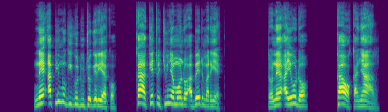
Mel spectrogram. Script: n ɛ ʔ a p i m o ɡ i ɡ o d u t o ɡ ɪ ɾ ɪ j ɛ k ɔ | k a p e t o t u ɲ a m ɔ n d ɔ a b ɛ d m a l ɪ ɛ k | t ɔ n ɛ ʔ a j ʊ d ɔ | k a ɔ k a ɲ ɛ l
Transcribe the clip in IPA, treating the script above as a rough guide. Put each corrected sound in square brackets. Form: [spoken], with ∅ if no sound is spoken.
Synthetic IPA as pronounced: n ɛ ʔ a p i m o ɡ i ɡ o d u t o ɡ ɪ ɾ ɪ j ɛ k ɔ | k a [k] e t o [t͡ʃ] u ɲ a m ɔ n d ɔ a b [e] d m a [ɾ] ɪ ɛ k | t ɔ n ɛ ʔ a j ʊ d ɔ | k a ɔ k a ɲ [a] l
